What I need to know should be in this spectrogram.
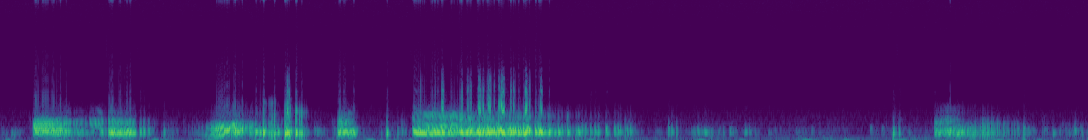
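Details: Repeated bubbling, gurgling bursts with squeaky rises and quiet pauses; ordinary stomach rumbling, borborygmi.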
